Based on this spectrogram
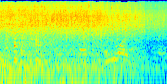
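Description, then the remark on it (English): Hash browns sizzle steadily on a flat-top grill at the Waffle House on Dixon Street in Fayetteville, a dense, bright crackling hiss that holds at a constant loudness, with a few faint tonal clinks and murmurs underneath, easing slightly at the end. “To kick off the festivities, I took a field trip to the Waffle House on Dixon Street in Fayetteville, where hash browns were sizzling on the flat-top grill.”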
